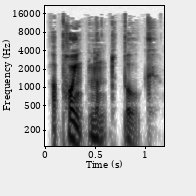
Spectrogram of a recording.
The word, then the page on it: appointment book: British English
